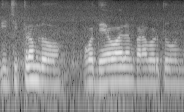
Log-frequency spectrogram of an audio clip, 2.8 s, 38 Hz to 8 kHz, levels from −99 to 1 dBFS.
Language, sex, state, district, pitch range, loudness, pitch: Telugu, male, Telangana, Hyderabad, 150-160 Hz, -18 LUFS, 150 Hz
